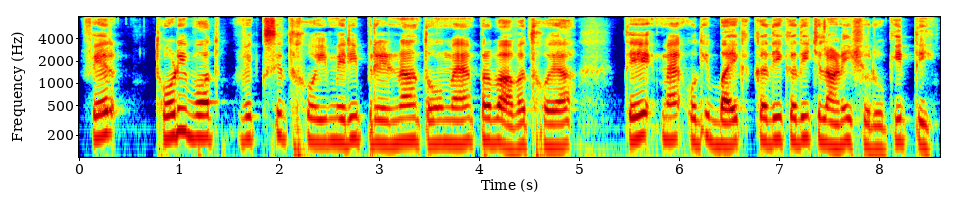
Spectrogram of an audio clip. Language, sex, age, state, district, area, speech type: Punjabi, male, 30-45, Punjab, Jalandhar, urban, spontaneous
